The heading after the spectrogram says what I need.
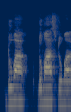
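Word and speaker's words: Dumas: Okay, you make in Duma method, Duma is the same thing, right? You don't pronounce yes.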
